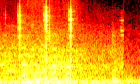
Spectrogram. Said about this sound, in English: Wow, and now he's riding the bike, using the clicking sounds to figure out where the obstacles are on the road. I mean, that is mental, isn't it? That's amazing. He's cycling down like a perfectly large road, echolocating his way down it.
